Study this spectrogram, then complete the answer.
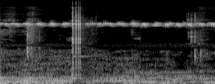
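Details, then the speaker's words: Makita drill that had been growling, weak and overheating, after replacing the brush springs burned by heat from overuse: steady high-pitched motor whine over an even low hum, no growl; runs normally at full speed. "Kita coba colokkan listrik. [Musik] Sudah normal kembali. sudah."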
